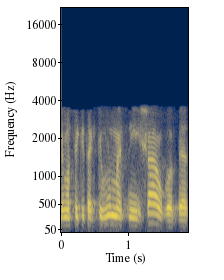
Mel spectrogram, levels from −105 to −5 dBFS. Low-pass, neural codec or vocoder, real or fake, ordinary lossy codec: 3.6 kHz; codec, 16 kHz, 8 kbps, FunCodec, trained on Chinese and English, 25 frames a second; fake; MP3, 32 kbps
